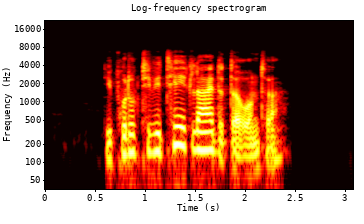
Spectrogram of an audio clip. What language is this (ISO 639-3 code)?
deu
